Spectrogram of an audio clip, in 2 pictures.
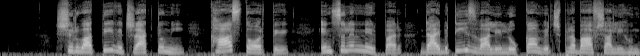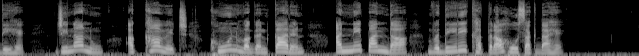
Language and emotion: Punjabi, neutral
